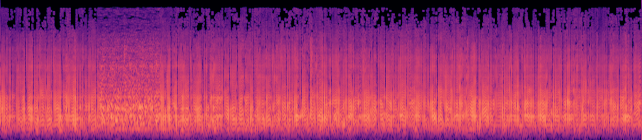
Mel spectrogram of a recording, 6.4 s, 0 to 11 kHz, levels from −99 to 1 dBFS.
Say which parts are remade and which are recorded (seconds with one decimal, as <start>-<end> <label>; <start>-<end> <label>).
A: 0.0-1.0 remade; 1.0-1.6 recorded; 1.6-6.4 remade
